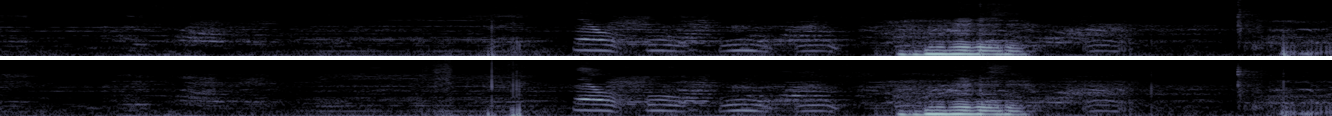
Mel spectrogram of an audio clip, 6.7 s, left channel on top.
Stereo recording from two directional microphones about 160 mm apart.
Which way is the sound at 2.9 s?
Centre (ahead or behind).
